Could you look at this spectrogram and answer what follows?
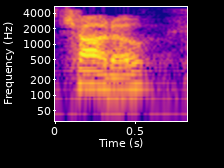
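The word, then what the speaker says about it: Charo: And her name is pronounced Chado. And even though it's C-H-A-R-O, come on up, dear. It's better to do the R with like a dead D. Chado.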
